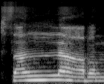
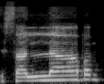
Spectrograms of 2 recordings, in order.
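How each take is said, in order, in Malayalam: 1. ആദ്യ അക്ഷരത്തിന് ശേഷം ഒരു മൂക്കിന്റെ ശബ്ദം വരുന്നു. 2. ആദ്യ അക്ഷരത്തിന് ശേഷം മൂക്കിന്റെ ശബ്ദമില്ല. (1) "ഒന്ന് സം കഴിഞ്ഞിട്ട് ഒരു മൂക്കിന്റെ ശബ്ദവും കൂടെ അവിടെ വരണം" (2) "മലയാളത്തിൽ പറയാം"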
